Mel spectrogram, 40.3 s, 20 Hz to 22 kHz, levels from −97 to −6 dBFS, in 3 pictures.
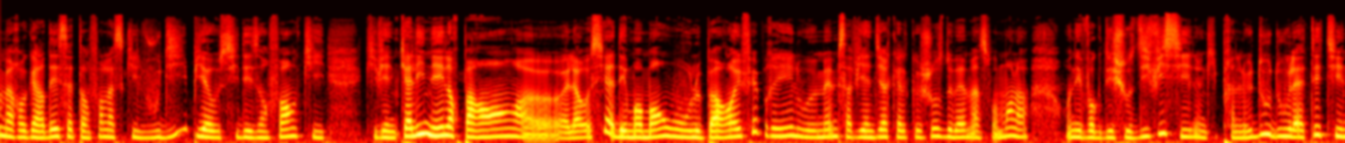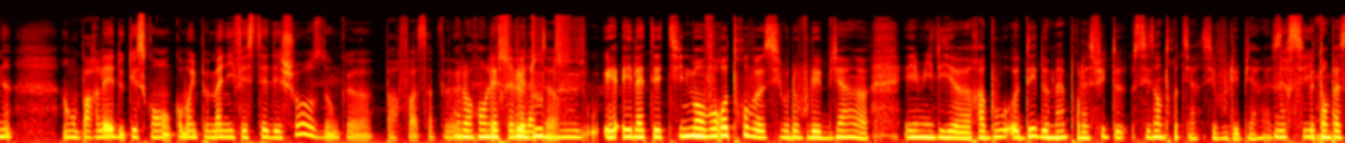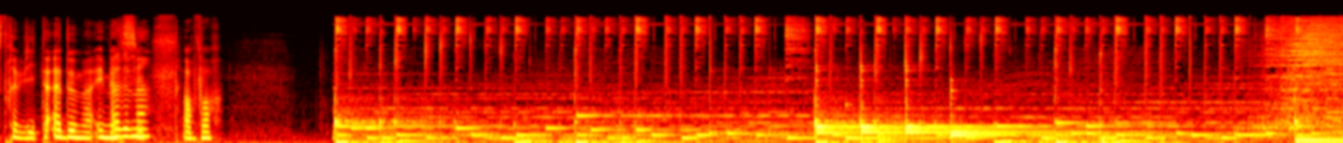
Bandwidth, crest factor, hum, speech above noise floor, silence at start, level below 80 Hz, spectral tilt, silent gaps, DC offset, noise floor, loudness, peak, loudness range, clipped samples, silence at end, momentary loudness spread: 14.5 kHz; 20 dB; none; 29 dB; 0 s; -38 dBFS; -6 dB/octave; none; under 0.1%; -54 dBFS; -25 LUFS; -4 dBFS; 7 LU; under 0.1%; 0 s; 12 LU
